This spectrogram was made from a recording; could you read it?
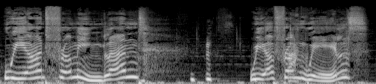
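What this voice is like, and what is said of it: Exaggerated put-on Welsh accent. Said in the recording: “my Wales voice, I'm not actually doing a real Wales person. I'm doing an impression of a girl who was playing a Welsh character ... she was probably doing a bad Welsh accent”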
